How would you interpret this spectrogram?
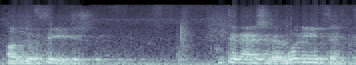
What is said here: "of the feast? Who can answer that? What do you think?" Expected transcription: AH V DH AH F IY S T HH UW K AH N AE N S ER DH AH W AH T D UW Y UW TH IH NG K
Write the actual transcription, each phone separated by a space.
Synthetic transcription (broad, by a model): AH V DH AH F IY T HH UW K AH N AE S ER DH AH W AH T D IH Y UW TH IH NG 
